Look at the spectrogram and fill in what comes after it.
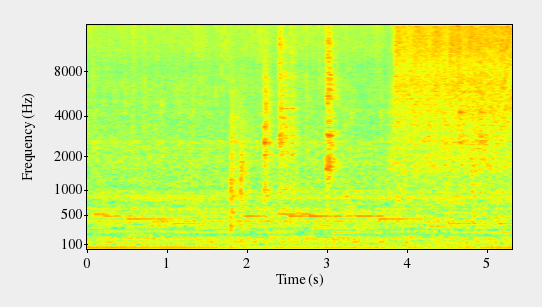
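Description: Ginger-garlic paste sizzling in hot oil in a steel kadai, with a spoon clicking and scraping against the pan as it is stirred. The sizzle turns louder about four seconds in.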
